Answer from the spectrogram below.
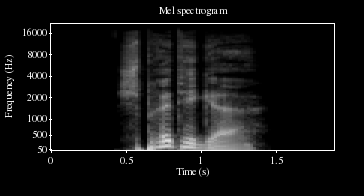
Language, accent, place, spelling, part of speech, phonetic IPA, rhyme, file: German, Germany, Berlin, spritiger, adjective, [ˈʃpʁɪtɪɡɐ], -ɪtɪɡɐ, De-spritiger.ogg
- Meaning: inflection of spritig: 1. strong/mixed nominative masculine singular 2. strong genitive/dative feminine singular 3. strong genitive plural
